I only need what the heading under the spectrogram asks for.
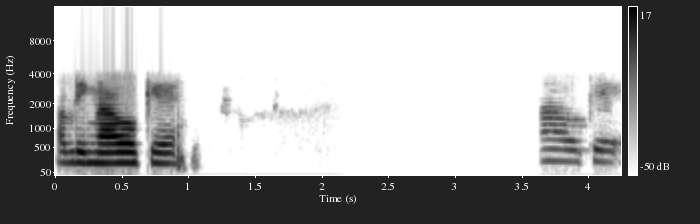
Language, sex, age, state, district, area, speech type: Tamil, female, 30-45, Tamil Nadu, Perambalur, rural, conversation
